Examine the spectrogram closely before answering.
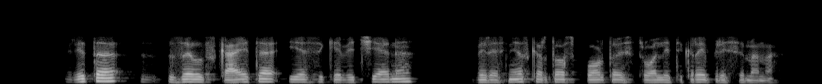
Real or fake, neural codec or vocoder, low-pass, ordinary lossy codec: fake; autoencoder, 48 kHz, 128 numbers a frame, DAC-VAE, trained on Japanese speech; 3.6 kHz; AAC, 32 kbps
